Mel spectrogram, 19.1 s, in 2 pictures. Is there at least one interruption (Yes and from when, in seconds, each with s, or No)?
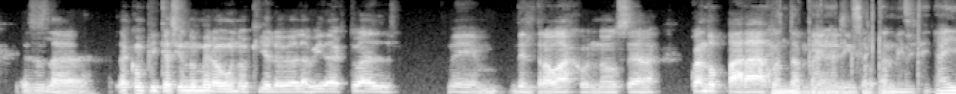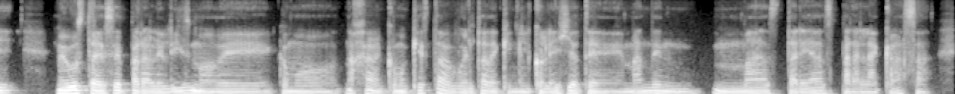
Yes, from 7.7 s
